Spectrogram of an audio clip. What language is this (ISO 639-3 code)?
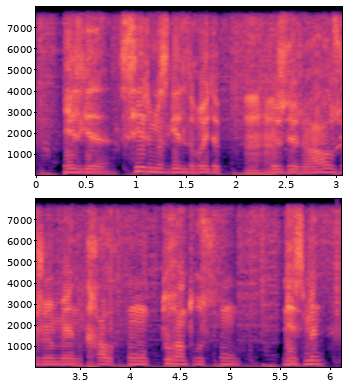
kaz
